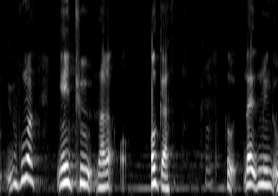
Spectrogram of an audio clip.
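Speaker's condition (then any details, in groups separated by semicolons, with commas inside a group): Spastic cerebral palsy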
